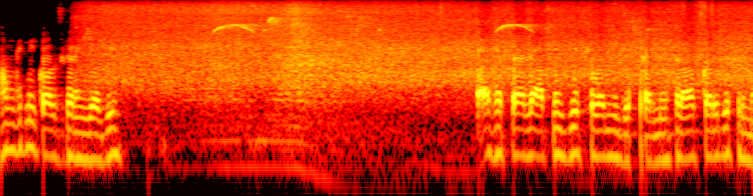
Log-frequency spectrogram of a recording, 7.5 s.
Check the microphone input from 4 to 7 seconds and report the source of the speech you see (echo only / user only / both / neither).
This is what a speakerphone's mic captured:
echo only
